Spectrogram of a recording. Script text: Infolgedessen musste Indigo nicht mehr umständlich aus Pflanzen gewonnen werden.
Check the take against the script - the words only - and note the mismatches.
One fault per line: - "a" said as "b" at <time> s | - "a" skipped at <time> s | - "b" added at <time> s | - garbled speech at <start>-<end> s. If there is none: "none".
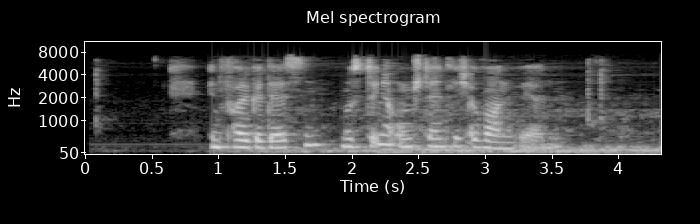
- "Indigo nicht" skipped at 2.2 s
- "aus Pflanzen" skipped at 2.9 s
